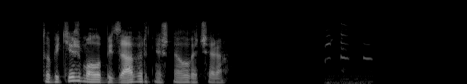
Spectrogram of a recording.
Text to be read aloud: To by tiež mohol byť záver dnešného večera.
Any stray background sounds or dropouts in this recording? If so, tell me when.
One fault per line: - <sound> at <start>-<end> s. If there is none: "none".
- squeak at 3.2-3.8 s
